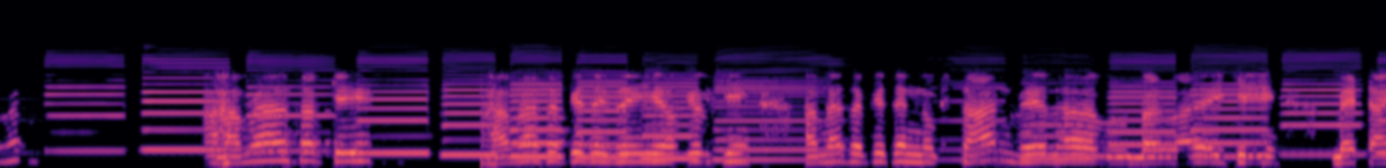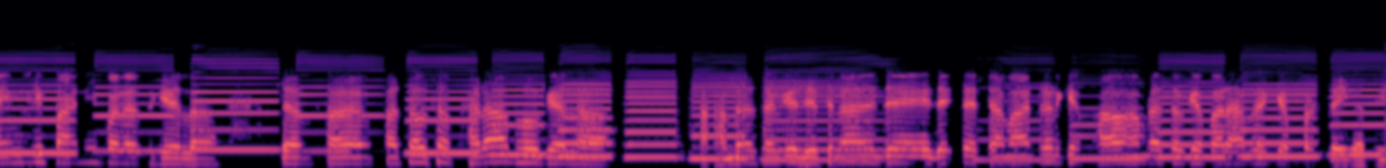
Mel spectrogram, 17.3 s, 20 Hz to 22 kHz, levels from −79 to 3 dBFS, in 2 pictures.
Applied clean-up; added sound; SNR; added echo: classical method spectral subtraction.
